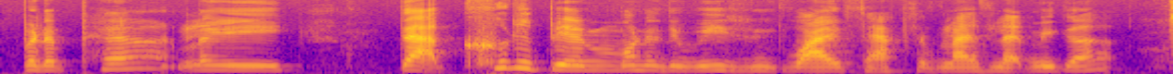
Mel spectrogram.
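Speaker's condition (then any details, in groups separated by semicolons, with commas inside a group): Cerebral palsy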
